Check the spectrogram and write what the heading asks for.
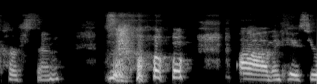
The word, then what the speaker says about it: Kersten: s t n v I know my name is like super difficult to say it's pronounced Kirsten so um in case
